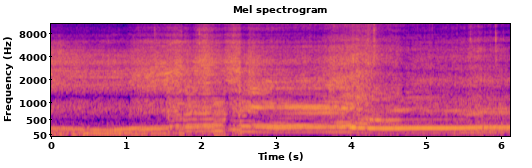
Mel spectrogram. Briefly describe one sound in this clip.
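Gravel sprays and crunches under a car's tyres.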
